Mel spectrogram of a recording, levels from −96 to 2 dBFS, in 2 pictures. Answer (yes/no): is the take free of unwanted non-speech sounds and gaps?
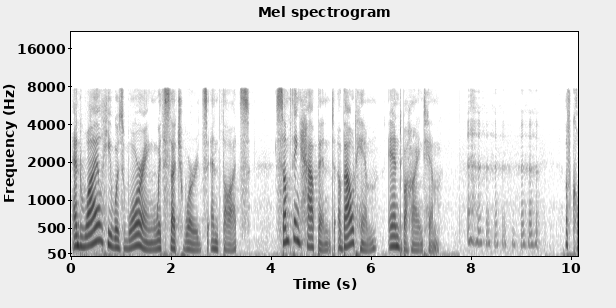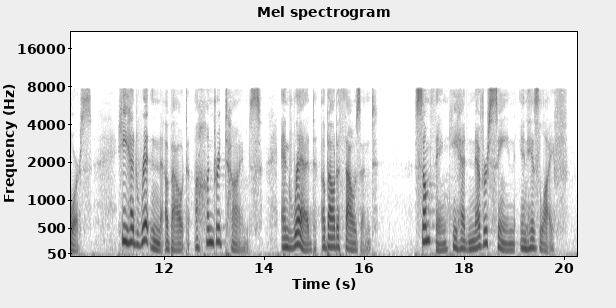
no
